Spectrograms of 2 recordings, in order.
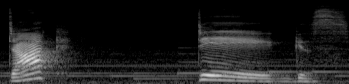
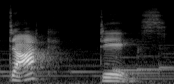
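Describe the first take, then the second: First: The last word is broken into separate sounds. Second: Both words are read smoothly at normal pace. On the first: "I had to chop and blend this word" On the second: "in my normal voice"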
